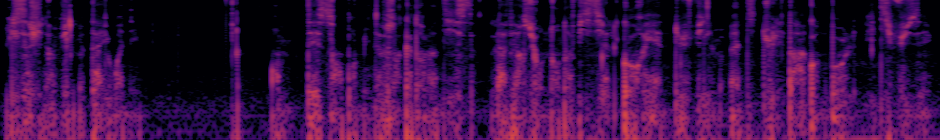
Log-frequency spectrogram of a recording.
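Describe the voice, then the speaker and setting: Whispered ASMR narrator reading in French. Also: normal speed. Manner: unvoiced whispering throughout.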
